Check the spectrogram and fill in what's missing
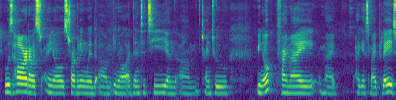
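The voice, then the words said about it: Strong foreign accent. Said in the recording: “very strong accent. I still do, but even stronger than now ... coming from a different country”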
